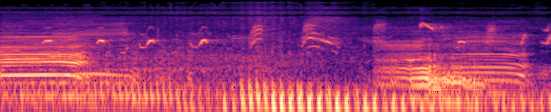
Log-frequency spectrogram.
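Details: Herd of tame cattle returning to the barn after grazing all day on pasture; two loud drawn-out moos separated by a low rumbling pulse, with high bird chirps above.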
